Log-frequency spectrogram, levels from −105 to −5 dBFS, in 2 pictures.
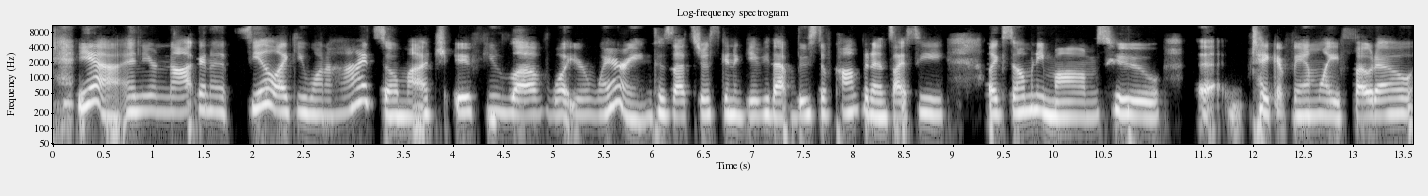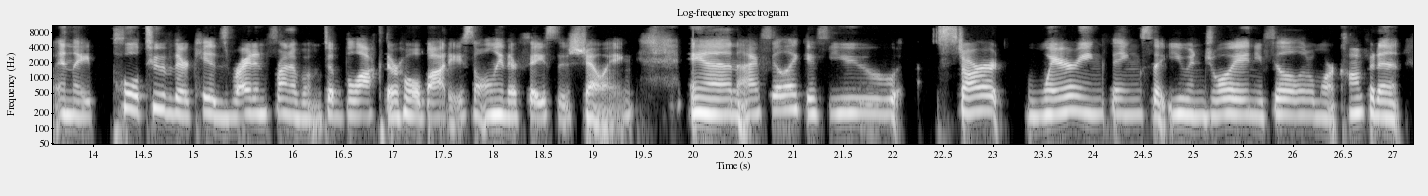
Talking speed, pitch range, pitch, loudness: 185 wpm, 180-210 Hz, 190 Hz, -20 LUFS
